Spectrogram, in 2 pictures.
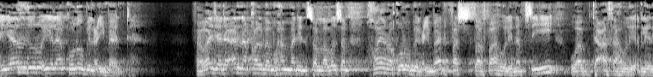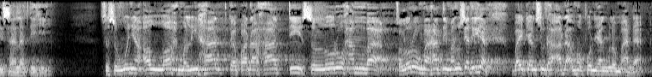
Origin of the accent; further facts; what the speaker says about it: Bandung, West Java, Indonesia; born there; Kenapa saya dilahirkan sekarang di Bandung?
